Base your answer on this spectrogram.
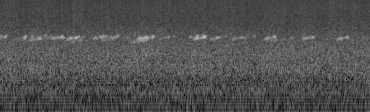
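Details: A forest-river frog chorus: clusters of short, high chirps come in little bursts with brief gaps, set against a loud, unbroken wash of river water in a pristine forest.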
